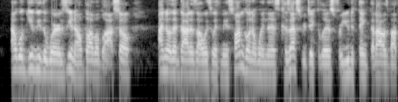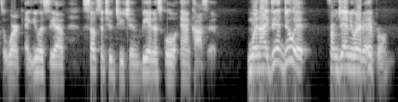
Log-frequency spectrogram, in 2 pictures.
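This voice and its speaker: Very fast speech with lively intonation and a bright, sharp tone in a dry, close sound with no echo. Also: woman, fairly low pitch for a woman. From US Pacific Northwest, Seattle. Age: 40s. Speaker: vlogger. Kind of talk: casual vlog chat.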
